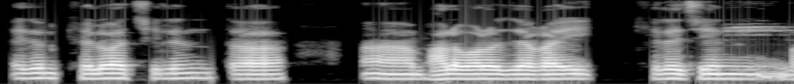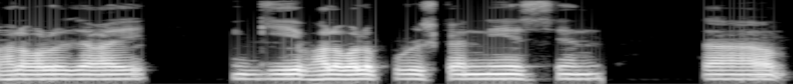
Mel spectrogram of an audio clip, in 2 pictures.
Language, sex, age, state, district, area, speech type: Bengali, male, 18-30, West Bengal, Dakshin Dinajpur, urban, spontaneous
